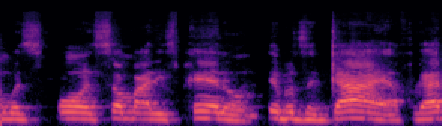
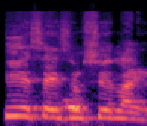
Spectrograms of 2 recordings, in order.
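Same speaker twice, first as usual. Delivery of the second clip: plain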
